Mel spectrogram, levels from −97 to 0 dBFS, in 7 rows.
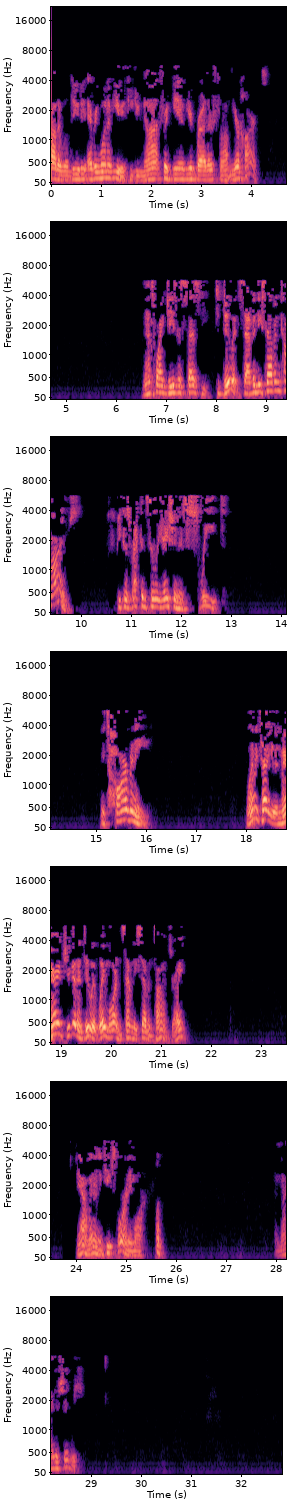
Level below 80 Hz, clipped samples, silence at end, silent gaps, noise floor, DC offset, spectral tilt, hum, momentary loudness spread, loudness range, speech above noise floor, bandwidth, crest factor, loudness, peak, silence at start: -54 dBFS; under 0.1%; 4.1 s; 23.75-23.80 s; -80 dBFS; under 0.1%; -10 dB/octave; 60 Hz at -55 dBFS; 15 LU; 17 LU; 58 dB; 6 kHz; 22 dB; -22 LUFS; -2 dBFS; 0 s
